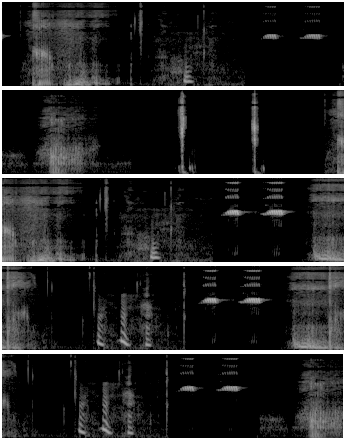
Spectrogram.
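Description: A cartoon cat snores loudly and rhythmically.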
